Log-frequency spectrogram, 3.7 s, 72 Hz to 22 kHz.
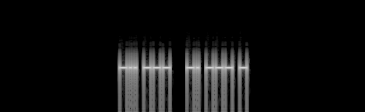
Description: Morse code, heard as a keyed tone, about 50 wpm, 700 Hz. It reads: DO NOT
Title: Sets of 2 Words 50wpm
